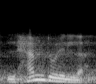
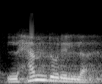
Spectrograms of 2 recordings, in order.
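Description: The two takes are said the same way.

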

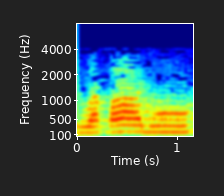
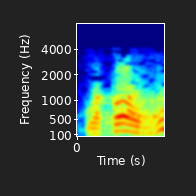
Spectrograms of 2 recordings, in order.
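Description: First: The final long vowel is fully pronounced at a stop. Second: The final long vowel is dropped into the next word. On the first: The reader stops after the word. "لكن تثبت الواو اذا وقفنا" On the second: The word is joined to the following word. "واذا وصلنا ما عنديش نسقطها"

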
